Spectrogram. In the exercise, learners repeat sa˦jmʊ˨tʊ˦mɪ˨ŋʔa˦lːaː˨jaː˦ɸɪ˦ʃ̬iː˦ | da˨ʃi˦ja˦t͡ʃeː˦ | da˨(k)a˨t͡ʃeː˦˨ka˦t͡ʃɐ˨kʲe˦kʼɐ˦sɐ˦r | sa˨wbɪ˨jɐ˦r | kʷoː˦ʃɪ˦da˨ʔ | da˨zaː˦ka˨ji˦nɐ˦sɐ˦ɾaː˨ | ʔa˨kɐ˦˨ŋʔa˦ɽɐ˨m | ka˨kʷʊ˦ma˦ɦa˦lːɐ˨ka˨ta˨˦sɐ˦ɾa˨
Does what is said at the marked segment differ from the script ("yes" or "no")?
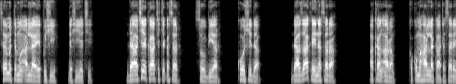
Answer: yes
